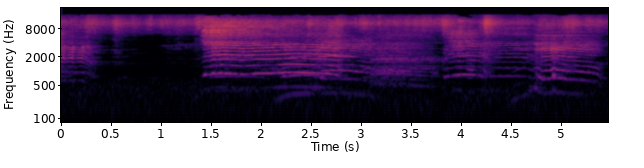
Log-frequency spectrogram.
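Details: Domestic goats kept as livestock in the Philippines, tethered outdoors; one long quavering bleat swells then fades, followed by a second shorter wavering bleat near the end, with a thin constant high-pitched hum in the background.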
